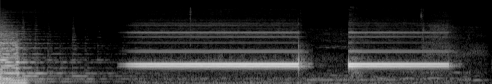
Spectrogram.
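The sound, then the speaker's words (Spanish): Loud electronic alarm tone from an ES-Alert emergency message sounding on mobile phones, issued during a storm for the Guadalete river area of Andalusia; two long, steady, buzzing blasts, the second shorter, after a brief noise at the start. “Las alarmas de los mensajes es alert emitidos por la Junta han sonado en miles de teléfonos de vecinos del curso medio y bajo del Guadalete”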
